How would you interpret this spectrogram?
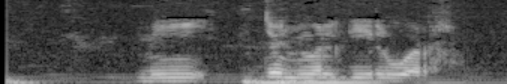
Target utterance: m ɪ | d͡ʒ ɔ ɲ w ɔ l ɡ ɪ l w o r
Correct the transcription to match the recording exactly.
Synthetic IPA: m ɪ | d͡ʒ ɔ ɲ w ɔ l ɡ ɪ l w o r

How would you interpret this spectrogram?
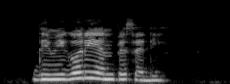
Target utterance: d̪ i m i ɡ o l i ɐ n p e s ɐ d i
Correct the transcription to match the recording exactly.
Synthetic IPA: d̪ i m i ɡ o ɾ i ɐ n p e s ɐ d i

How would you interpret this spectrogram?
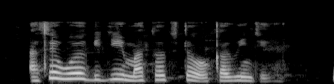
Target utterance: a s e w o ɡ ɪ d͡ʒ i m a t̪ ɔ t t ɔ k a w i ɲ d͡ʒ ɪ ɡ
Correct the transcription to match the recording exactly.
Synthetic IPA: a s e w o ɡ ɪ d͡ʒ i m a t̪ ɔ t t ɔ k a w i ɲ d͡ʒ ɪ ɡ

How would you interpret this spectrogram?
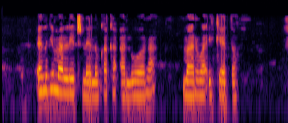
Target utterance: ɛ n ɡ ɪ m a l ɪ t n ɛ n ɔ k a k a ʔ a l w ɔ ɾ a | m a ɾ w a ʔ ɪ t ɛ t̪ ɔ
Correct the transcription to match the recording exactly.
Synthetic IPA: ɛ n ɡ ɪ m a l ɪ t n ɛ n ɔ k a k a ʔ a l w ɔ ɾ a | m a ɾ w a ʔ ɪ k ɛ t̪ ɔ

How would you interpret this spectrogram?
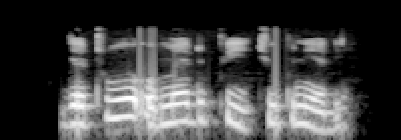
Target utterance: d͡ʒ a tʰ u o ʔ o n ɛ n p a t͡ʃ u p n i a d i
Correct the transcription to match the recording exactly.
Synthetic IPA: d͡ʒ a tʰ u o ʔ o m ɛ d p i t͡ʃ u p n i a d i

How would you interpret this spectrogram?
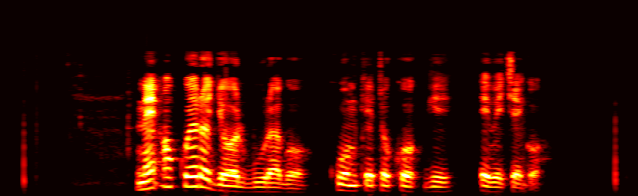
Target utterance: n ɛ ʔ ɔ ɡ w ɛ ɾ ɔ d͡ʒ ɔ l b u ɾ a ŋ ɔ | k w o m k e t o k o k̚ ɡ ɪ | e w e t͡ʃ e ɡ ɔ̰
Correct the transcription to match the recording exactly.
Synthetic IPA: n ɛ ʔ ɔ k w ɛ ɾ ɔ d͡ʒ ɔ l b u ɾ a ɡ ɔ | k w o m k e t o k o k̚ ɡ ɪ | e w e t͡ʃ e ɡ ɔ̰

